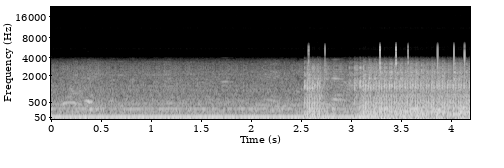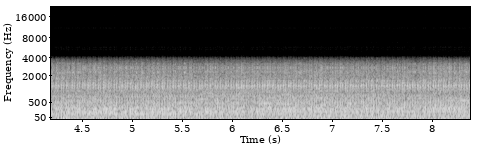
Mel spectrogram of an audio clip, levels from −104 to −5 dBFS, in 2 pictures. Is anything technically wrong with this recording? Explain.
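Yes. Throughout, the treble is missing above 6 kHz, with gritty noise and aliasing, likely from heavily compressed Bluetooth SBC coding. A starved bit pool, pointing to a very low bitrate, leaves upper sub-bands empty and the rest coarsely quantised.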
